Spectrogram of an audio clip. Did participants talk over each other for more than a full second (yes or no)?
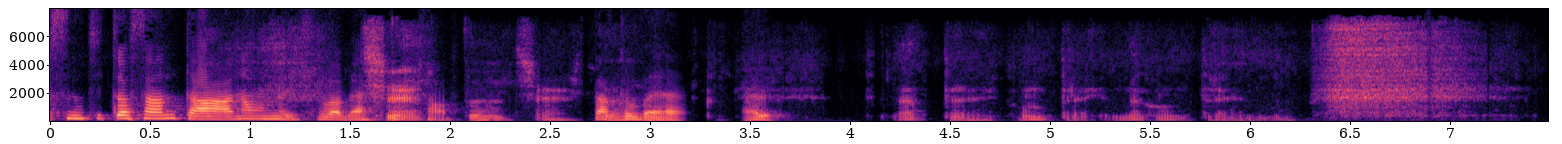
yes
